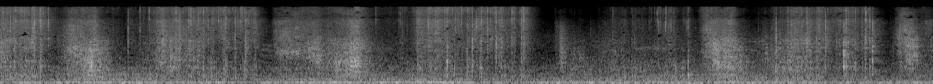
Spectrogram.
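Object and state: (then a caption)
Dry sand-cement powder crushed by hand. Bare fingertips and palms scoop, crush and crumble chunks in a large loose pile of dry, gritty, grey sand-cement mix with small pebble-like crumbs on the floor, then rub and rake through the powder. A steady, dense gritty crunching and scratchy rustling runs throughout, with bright grainy hiss over a low rumble, swelling and easing slightly as the handfuls are worked.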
